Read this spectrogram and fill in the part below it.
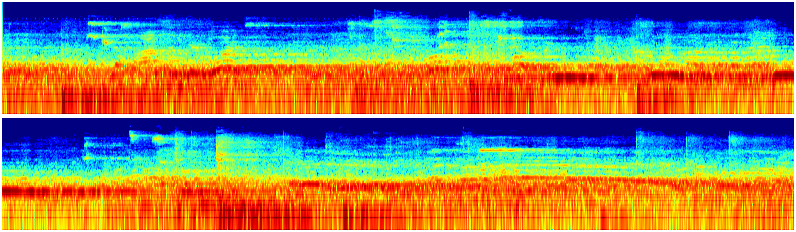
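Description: A volleyball is struck by hands in a large echoing hall.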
